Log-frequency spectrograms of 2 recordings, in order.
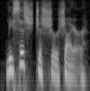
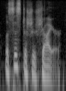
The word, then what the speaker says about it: Leicestershire: In July, Crane, 49, was singing along to the radio while working on a job in Leicestershire. Oh boy, I'm gonna butcher this name. It's in England. – Okay. – Leicestershire. It's like Worcestershire. – Yeah. – Leicestershire.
